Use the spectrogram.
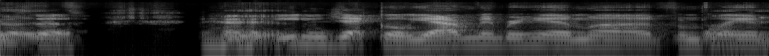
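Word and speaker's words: Džeko: me, yeah, when they ask me how to pronounce his name, I said just call him the way you call Michael Jackson, Jekyll, but kind of just Jeko. a little bit slower, Jekyll. That's that.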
